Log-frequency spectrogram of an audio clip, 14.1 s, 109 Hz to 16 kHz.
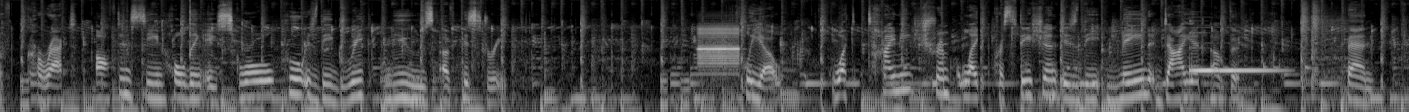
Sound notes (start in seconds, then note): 6.8 timer buzzes; 11.9 bell dings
